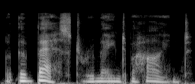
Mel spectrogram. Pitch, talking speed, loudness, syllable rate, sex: 135 Hz, 155 wpm, -20 LUFS, 4.3 syllables/s, male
